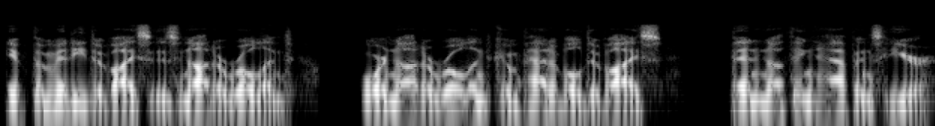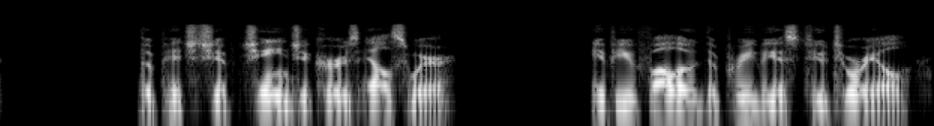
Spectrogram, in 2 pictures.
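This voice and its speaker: A man presenting a scripted programming tutorial in a measured, explanatory way with formal wording. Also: deep voice, steady tone, a bit bright, clean tone, dry recording, lo-fi sound.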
